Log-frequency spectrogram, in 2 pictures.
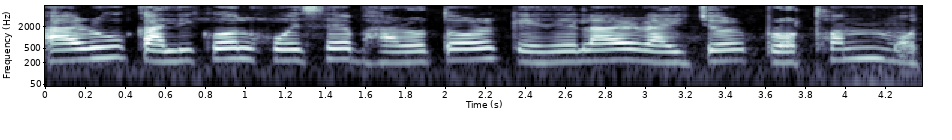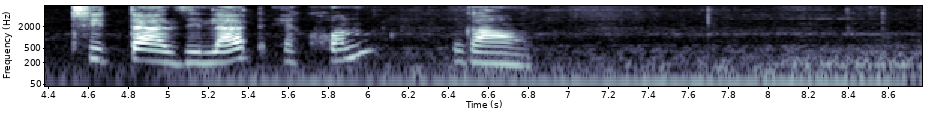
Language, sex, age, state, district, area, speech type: Assamese, female, 45-60, Assam, Charaideo, rural, read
